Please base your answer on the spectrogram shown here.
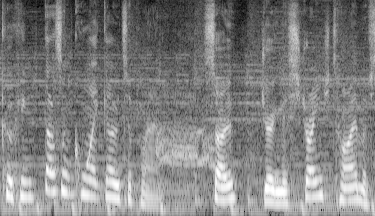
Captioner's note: yells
